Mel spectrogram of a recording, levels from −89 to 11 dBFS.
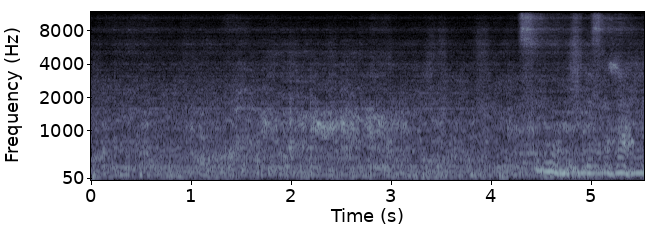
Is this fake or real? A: fake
